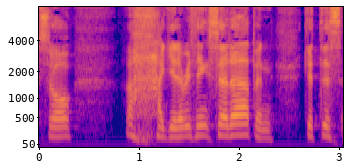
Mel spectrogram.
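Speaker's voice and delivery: usual speaking voice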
